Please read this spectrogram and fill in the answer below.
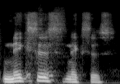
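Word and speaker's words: Nixxes: Nixus? How you pronounce it? So? Nixus.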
